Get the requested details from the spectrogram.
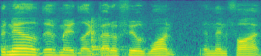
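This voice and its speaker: A man speaks at a moderate pace in an Australian accent. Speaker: podcast co-host. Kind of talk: casual chat. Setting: outdoors on a deck at night.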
